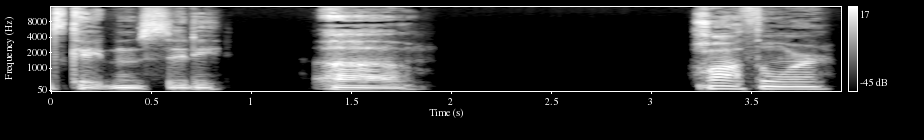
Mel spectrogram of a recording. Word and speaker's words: Hawthorne: in the city uh Hawthorne hathorne if you don't have somebody friend say hathorne that's how you say it in um in the you know ebonics or whatever you want to call it cousin live in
